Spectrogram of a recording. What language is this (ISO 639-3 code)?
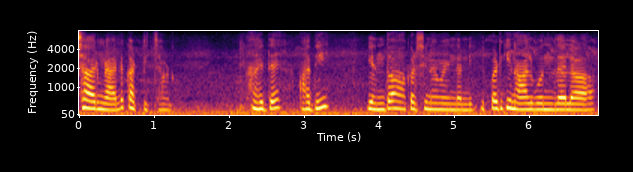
tel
